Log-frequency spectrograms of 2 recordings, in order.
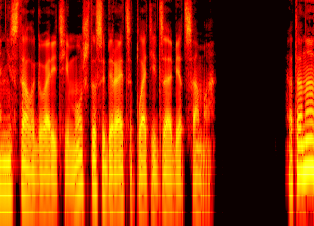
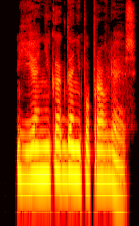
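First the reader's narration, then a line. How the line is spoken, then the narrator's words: Timid. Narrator (Russian): робко сказал Атанас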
